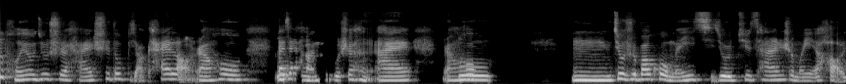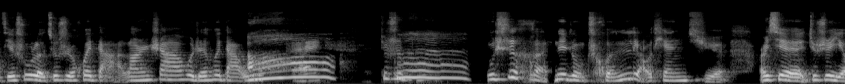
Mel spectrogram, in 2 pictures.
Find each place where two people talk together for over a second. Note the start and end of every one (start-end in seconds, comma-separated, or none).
none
